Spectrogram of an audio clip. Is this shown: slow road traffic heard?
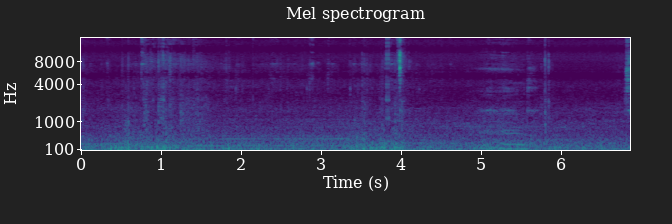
yes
